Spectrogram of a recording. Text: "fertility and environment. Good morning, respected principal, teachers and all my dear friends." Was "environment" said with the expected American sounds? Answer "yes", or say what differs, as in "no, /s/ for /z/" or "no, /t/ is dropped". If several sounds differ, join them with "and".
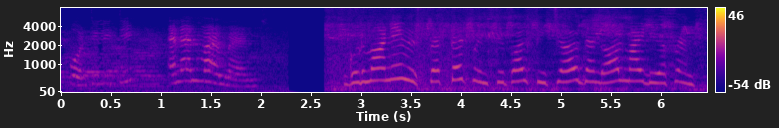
no, /ɹ/ is dropped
